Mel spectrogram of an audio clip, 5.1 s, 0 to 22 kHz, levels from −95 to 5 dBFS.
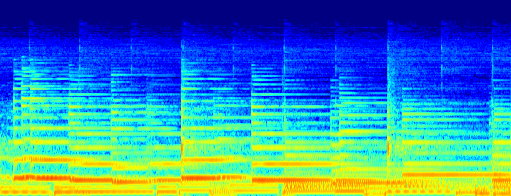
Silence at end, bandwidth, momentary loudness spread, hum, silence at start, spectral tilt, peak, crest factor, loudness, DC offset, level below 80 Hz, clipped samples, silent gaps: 0 s; 8.4 kHz; 5 LU; none; 0 s; -9 dB/octave; -4 dBFS; 16 dB; -20 LUFS; under 0.1%; -34 dBFS; under 0.1%; none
